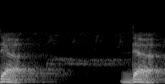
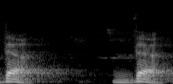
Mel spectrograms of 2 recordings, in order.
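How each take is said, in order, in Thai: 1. เริ่มด้วยเสียง d แบบไทย 2. เริ่มด้วยเสียง th ลิ้นแตะระหว่างฟันเบาๆ (1) "ถ้าเป็นเสียงดอเด็กแบบไทยๆ" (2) "อันนี้ถูกต้อง"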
